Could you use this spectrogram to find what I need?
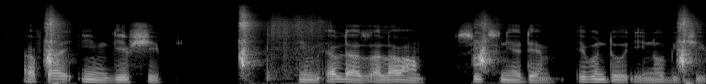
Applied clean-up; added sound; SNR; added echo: none; Fire; 1 dB; none.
